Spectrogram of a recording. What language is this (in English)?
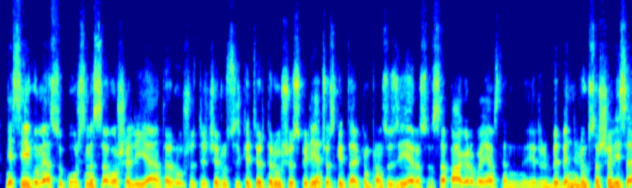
Lithuanian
